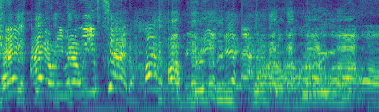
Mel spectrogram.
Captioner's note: laughing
